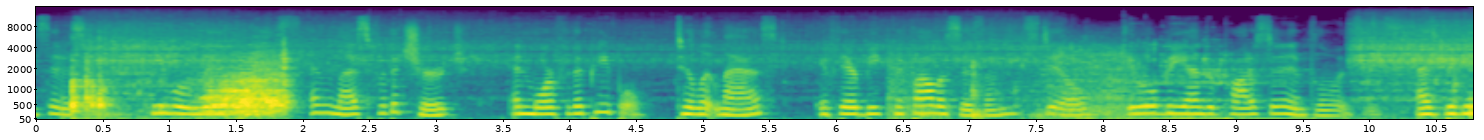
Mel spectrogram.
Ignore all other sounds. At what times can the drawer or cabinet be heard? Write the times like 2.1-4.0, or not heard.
0.2-1.9, 6.4-8.3.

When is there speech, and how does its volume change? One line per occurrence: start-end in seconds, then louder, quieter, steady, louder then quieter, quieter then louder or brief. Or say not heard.
0.0-10.7 steady.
